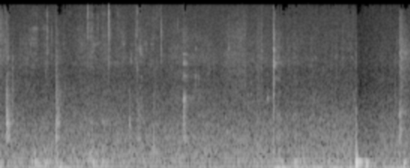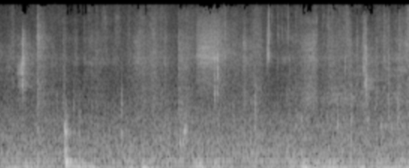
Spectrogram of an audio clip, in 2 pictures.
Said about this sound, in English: I don't get any kind of a sweetness or anything. And so the finish, let me take another sip.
